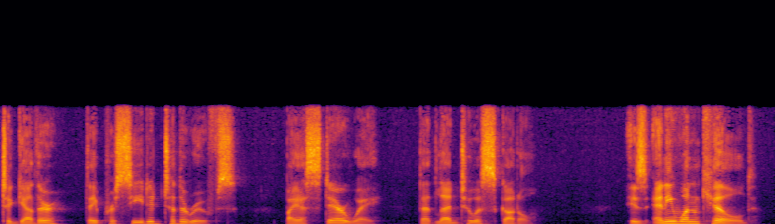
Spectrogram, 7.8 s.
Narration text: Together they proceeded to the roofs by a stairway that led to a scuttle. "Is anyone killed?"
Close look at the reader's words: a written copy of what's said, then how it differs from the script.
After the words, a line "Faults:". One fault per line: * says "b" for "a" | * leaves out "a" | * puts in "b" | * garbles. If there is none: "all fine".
Together they proceeded to the roofs by a stairway that led to a scuttle. "Is anyone killed?"
Faults:
all fine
